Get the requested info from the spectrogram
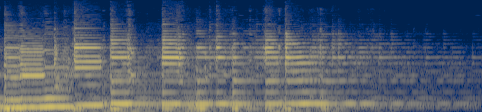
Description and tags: Created on a classical guitar, digitally remastered to sound more "electric." Enjoy!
